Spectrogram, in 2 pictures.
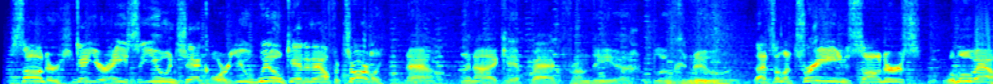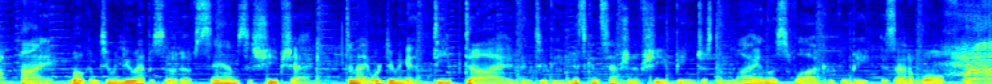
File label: Animation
